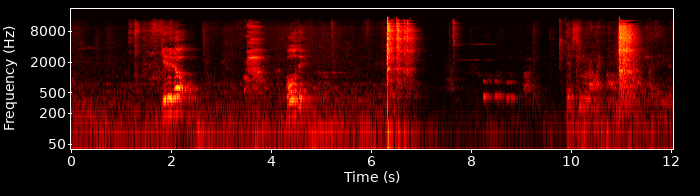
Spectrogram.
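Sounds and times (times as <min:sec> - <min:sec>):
barbell crashing on floor: 0:06.3 - 0:07.0.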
